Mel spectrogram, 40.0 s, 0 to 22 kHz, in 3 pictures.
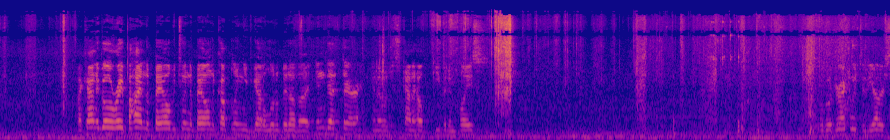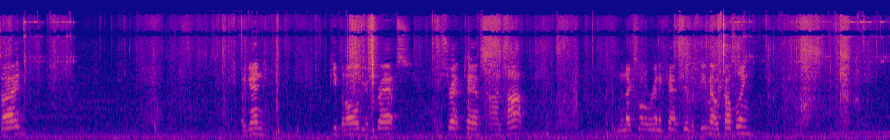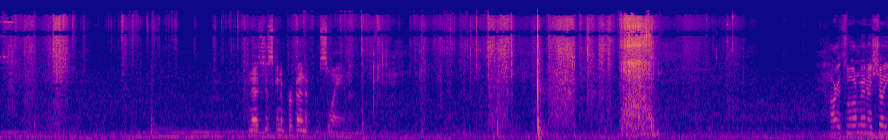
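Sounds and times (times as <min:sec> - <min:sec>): hook-and-loop strap rasp: 0:06.5 - 0:30.5, 0:31.9 - 0:37.6.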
